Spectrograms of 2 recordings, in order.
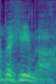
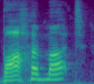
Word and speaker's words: behemoth: game gets in my head it's called a behemoth it's spelled like behemoth it's behemoth and for some weird reason the voice actor pronounced it bahamut released the or behave that was it he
